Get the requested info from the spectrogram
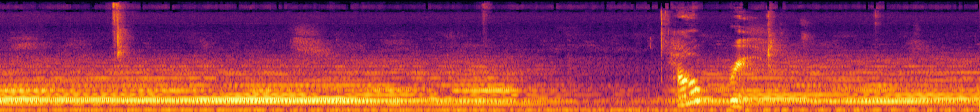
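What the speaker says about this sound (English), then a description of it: "Train." A passing train sounds its horn, a loud sustained tone that shifts pitch as the train goes by over a low rumble, with a brief spoken remark.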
